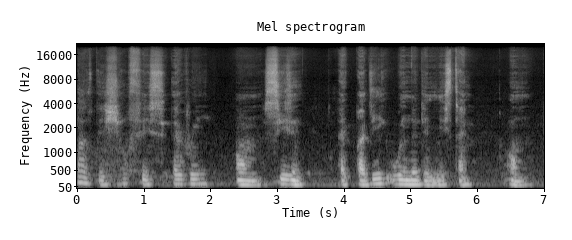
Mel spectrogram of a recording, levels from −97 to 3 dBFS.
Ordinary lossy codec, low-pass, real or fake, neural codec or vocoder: none; 19.8 kHz; fake; codec, 44.1 kHz, 7.8 kbps, Pupu-Codec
